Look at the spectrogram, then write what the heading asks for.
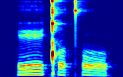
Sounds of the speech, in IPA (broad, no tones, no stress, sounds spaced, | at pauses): eː ǃ o t̪ʰ o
